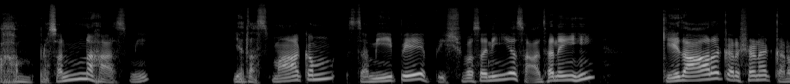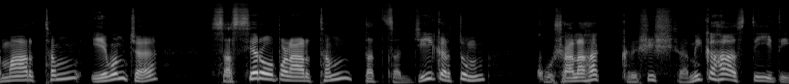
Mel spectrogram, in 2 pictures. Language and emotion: Sanskrit, happy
